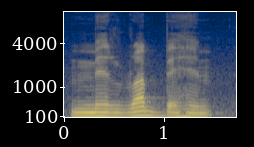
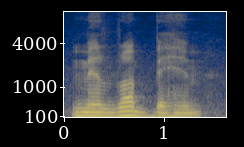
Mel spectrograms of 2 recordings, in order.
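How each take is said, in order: The two takes are said the same way.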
